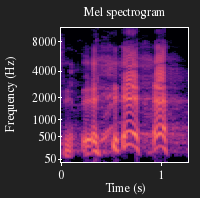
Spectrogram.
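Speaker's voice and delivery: sudden high laugh at a colleague's remark; burst of real laughter. Real, not acted. Senator laughing at a colleague's joke on the floor, real laughter. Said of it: "y'all excuse me for laughing".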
